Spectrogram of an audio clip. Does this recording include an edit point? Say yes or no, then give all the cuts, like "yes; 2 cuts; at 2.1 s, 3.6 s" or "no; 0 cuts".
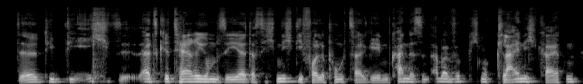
no; 0 cuts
